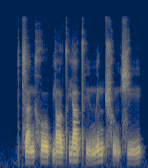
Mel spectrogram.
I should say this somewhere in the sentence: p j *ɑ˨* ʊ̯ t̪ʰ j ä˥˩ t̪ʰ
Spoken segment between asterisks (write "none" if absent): ɑ˧˥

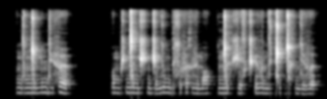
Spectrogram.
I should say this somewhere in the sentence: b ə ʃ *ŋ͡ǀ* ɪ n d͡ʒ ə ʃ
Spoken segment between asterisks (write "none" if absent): ŋ͡ǀ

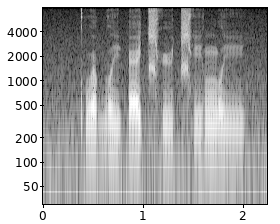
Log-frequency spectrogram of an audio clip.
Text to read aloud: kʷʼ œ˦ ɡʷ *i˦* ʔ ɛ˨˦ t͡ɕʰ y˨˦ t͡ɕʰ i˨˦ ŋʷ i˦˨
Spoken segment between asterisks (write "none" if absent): i˦˨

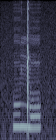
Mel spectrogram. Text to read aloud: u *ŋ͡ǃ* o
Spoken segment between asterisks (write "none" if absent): ŋ͡ǃ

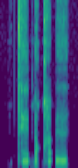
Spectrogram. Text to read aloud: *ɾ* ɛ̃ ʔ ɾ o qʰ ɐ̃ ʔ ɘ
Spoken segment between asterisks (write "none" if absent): t̪ʰ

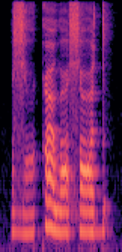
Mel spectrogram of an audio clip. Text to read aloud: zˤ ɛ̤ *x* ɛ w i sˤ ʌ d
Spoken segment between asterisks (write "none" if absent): q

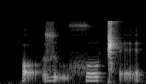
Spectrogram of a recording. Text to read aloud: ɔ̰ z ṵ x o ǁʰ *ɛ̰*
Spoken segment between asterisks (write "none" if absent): ɛ̰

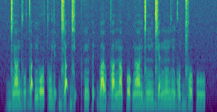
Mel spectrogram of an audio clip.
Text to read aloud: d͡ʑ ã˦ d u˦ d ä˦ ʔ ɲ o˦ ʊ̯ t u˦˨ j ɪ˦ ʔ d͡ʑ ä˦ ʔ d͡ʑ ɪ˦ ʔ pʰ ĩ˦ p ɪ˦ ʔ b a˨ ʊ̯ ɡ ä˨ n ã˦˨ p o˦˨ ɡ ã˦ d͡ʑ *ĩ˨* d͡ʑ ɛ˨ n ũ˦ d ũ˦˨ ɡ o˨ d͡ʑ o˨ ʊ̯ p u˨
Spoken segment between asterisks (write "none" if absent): ĩ˦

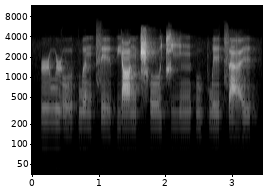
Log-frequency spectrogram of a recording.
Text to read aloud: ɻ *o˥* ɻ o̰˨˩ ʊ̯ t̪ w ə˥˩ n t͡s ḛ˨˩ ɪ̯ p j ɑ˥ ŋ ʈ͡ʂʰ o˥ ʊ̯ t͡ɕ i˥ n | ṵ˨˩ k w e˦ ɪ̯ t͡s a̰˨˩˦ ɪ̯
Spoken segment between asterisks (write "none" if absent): u˥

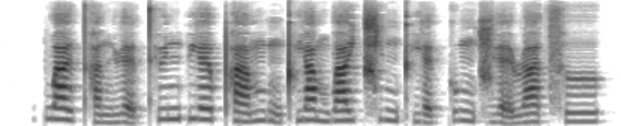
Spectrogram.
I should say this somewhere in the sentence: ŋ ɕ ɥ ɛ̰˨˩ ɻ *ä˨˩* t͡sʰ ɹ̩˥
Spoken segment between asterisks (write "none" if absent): ä˥˩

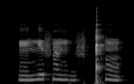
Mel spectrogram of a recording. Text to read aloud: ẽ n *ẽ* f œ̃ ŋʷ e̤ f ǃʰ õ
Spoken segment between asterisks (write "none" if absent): e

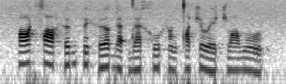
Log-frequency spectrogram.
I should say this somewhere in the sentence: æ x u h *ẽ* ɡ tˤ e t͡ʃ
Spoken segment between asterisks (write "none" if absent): ẽ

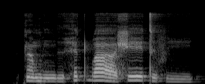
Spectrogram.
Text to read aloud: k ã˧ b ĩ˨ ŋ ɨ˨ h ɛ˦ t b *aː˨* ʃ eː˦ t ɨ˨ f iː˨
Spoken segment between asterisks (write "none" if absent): aː˦˨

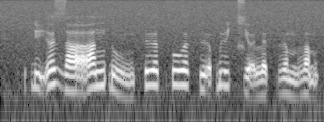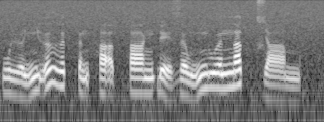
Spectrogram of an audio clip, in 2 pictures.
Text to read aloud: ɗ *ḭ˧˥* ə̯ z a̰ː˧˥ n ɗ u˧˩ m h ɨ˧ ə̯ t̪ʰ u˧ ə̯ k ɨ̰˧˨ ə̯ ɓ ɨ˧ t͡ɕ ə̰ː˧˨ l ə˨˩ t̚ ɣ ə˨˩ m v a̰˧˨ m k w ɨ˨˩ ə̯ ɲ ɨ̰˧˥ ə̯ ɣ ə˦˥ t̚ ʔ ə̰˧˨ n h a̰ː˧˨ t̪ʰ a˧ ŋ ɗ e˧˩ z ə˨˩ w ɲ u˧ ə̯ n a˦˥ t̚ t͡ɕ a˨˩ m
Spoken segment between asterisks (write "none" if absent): ḭ˧˥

